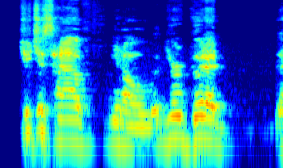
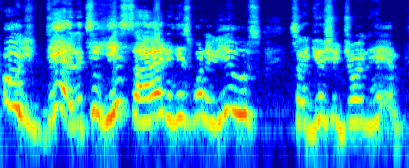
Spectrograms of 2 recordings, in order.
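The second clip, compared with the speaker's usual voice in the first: mock priests; 9 semitones higher than usual. Priests voiced persuading people.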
